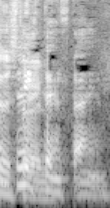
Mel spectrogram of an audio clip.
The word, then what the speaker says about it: Liechtenstein: El Principado de Liechtenstein, ¿cómo se pronuncia? Liechtenstein.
